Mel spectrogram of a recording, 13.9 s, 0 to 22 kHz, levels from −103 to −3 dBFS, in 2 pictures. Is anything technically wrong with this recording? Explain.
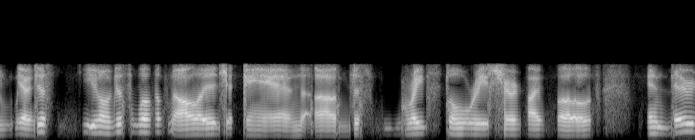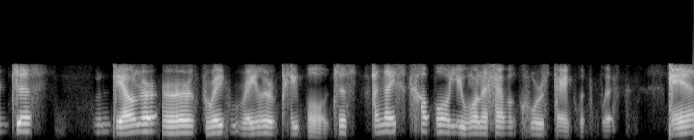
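Yes. Throughout, the speech passes through an LPC-10 vocoder. A ten-pole filter driven only by pulses or noise yields a buzzing robot voice, hissing where voicing is misjudged. Unlike ordinary codec smearing, natural timbre is heavily lost, which fits 2.4 kbit/s. Nothing sounds above 3.8 kHz.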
